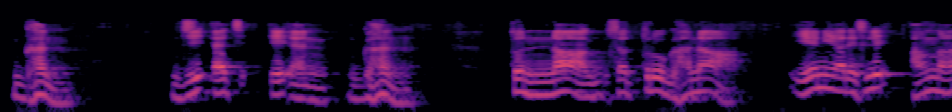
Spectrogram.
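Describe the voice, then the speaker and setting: A man with a medium-pitched, darkish voice teaches online, showing how to write names in English letters by patiently splitting words up and spelling each one letter by letter. The lo-fi recording sounds slightly dull.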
